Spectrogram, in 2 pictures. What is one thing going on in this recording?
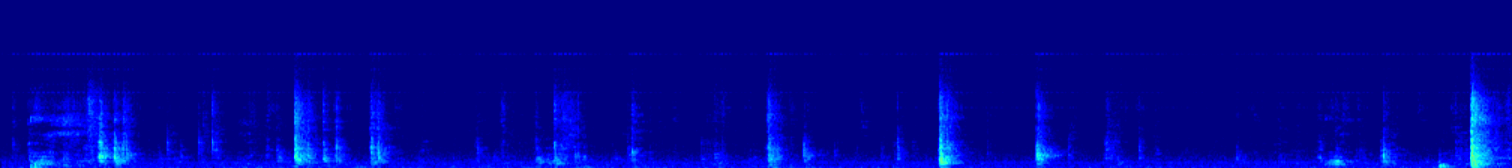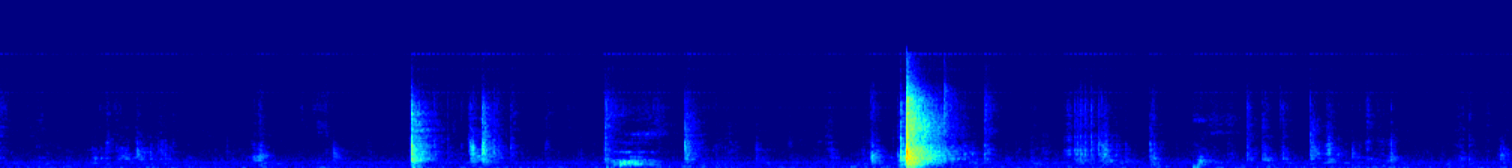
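Plastic clicks and snaps as a laptop's bottom cover is pried loose.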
